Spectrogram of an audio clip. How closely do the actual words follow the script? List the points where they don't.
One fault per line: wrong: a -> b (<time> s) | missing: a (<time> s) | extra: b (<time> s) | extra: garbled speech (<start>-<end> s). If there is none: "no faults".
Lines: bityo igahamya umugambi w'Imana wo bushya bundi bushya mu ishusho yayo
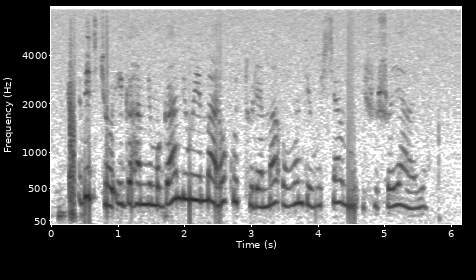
wrong: bushya -> kuturema (2.8 s)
